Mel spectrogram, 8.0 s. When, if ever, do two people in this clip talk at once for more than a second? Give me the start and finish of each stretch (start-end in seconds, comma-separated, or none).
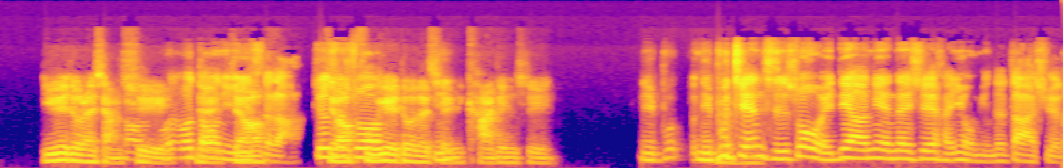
0.9-3.5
